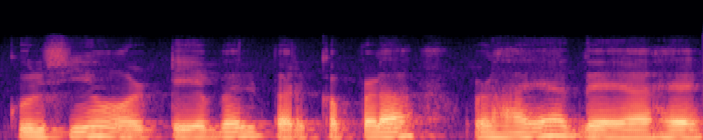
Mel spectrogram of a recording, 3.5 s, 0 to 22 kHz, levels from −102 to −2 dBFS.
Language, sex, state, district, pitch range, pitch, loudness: Hindi, male, Jharkhand, Ranchi, 105-130 Hz, 115 Hz, -17 LUFS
